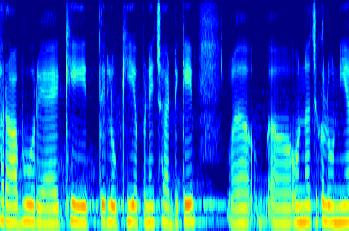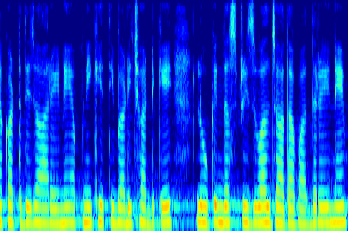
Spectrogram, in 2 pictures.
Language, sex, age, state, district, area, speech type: Punjabi, female, 18-30, Punjab, Tarn Taran, urban, spontaneous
